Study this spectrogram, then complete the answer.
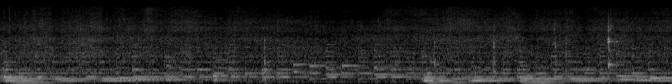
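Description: Side dish cooking in a pan over medium-low heat, a steady close sizzle and frying crackle with occasional stirring scrapes, continuing evenly throughout with music playing underneath.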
